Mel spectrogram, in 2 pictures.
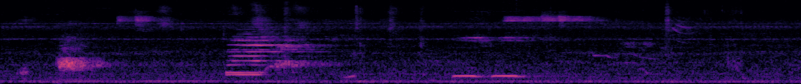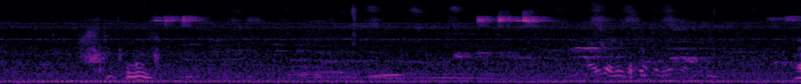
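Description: A baby monkey squeaks and cries.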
